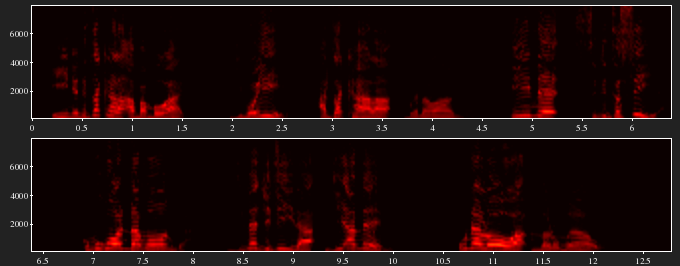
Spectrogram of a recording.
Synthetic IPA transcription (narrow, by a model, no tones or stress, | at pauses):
inɛndid͡zakʰalaaɓambɔwakɛ̥ | ndipɔijɛ̰ | ad͡zakʰalamwanawaːŋɡa | inɛsindid͡zasija̰ | kumukɔndamɔŋɡa̰ | ndinat͡ʃit̬iɾandiamɛnɛ̰ | unalɔwam̩malɔmwaːwɔ̰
